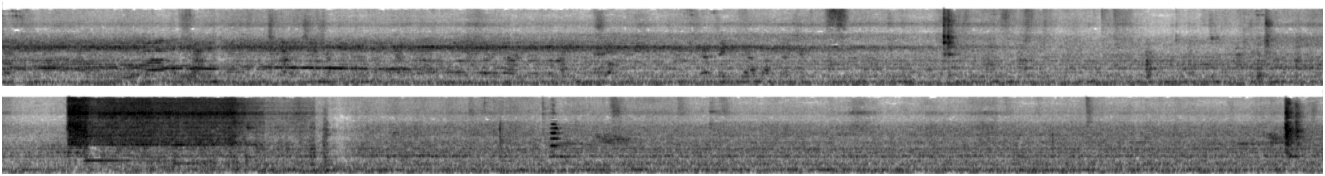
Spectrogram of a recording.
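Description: An electric train hums and rumbles steadily nearby.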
